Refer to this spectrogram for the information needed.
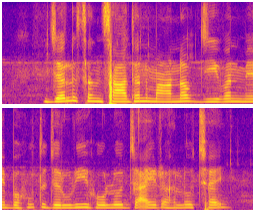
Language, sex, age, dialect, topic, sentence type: Maithili, female, 25-30, Angika, agriculture, statement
